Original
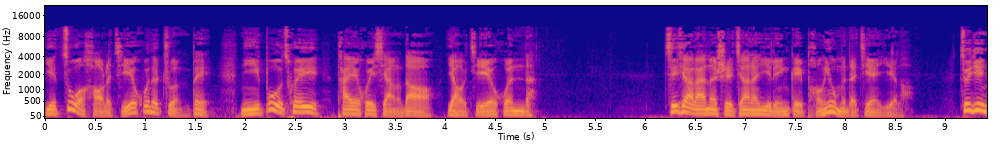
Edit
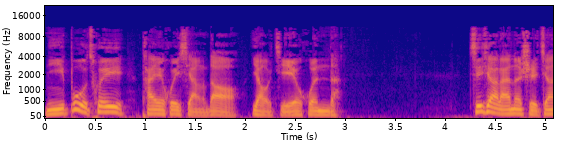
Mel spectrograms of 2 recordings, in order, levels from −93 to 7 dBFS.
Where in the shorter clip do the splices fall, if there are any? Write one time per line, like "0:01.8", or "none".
none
